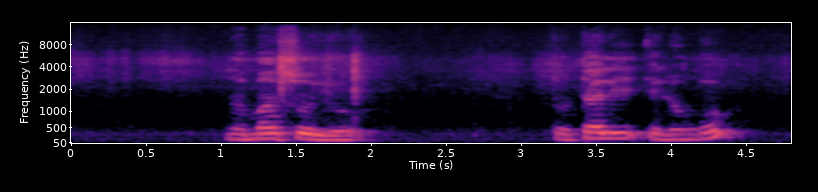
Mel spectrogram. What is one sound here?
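An elderly man speaks calmly and slowly, close by, in short phrases.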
